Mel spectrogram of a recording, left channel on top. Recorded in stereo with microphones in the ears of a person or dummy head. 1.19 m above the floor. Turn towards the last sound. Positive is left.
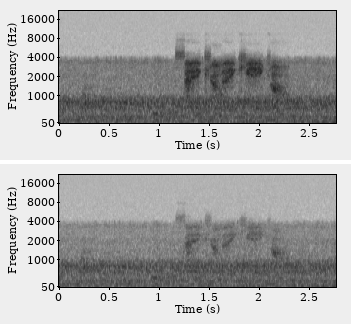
turn(degrees=75)  # may be behind; listen again after turning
